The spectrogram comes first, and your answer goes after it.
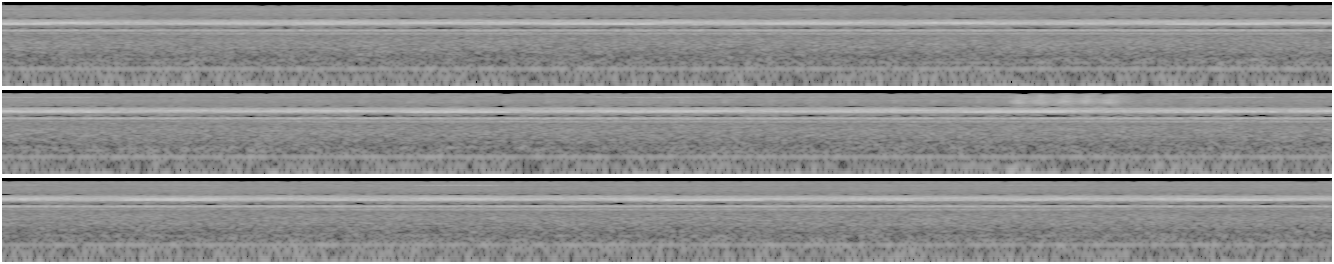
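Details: Night-time autumn crickets in the Blue Ridge Mountains near a gentle stream, in stereo: an even, ceaseless high-pitched trilling chorus, with a short pulsed burst of a higher buzz near the middle and a low steady hum beneath.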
